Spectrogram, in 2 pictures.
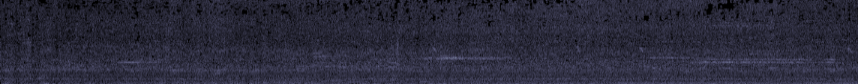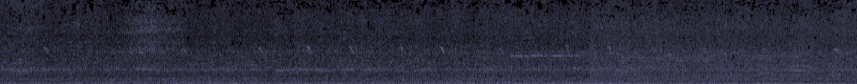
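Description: Vande Bharat electric train set running slowly toward the listener: a steady low rumble and hum that grows a little louder near the end as it draws closer.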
